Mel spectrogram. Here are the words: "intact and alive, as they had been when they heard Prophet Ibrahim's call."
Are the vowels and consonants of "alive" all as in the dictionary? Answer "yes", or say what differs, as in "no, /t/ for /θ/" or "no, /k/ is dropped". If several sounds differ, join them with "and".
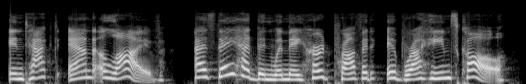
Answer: yes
